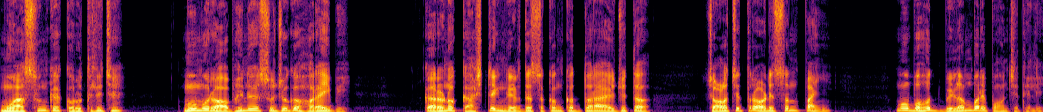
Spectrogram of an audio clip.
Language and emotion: Odia, fearful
